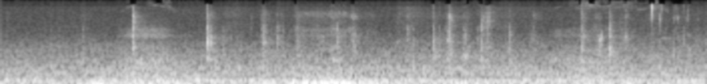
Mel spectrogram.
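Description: Rapid clicking of keys on a computer keyboard while coding a Flutter and Firebase chat app, soft irregular taps close by and steady, with one sharper click near the end and no talk.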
